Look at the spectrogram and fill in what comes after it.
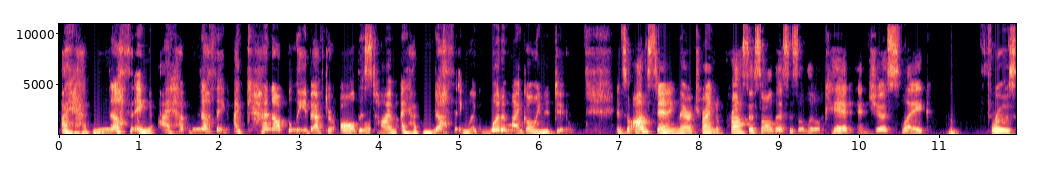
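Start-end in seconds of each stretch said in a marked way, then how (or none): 0.0-6.3 put-on fearful crying, high, sobbing and distressed. Recalling mom on the phone with her own mother, imitating scream crying. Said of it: "she was like scream crying and saying like".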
